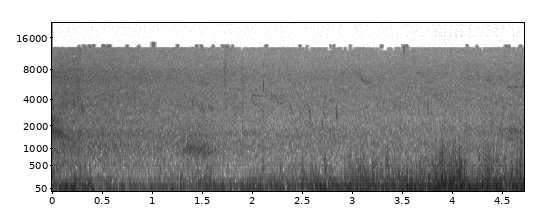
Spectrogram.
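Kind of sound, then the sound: nature, wind blowing outdoors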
